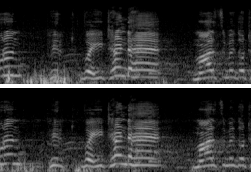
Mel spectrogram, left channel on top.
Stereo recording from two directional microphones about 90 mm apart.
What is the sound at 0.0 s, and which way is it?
Speech, 40° left (ahead or behind).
